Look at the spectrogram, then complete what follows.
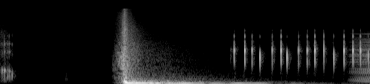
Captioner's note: logo slamming; keyboard typing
